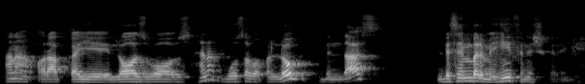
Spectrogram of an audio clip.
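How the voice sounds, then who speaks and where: A man with a mid-range, slightly bright voice speaks a little slowly as he gives a chemistry lecture and farewell chat to his class. Repetitive by habit, he poses and answers his own questions and calls his students "beta" with warmth.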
